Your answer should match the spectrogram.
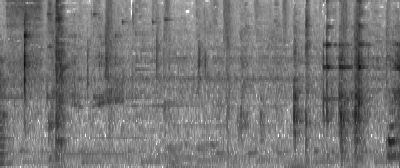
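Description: Chopsticks and utensils clinking against ceramic bowls at a meal: scattered light clicks and taps.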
